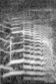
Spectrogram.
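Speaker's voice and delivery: a high, squeaky mock meow; playful meow. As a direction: meow up at the cat like a kitten. Talking to her cat.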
